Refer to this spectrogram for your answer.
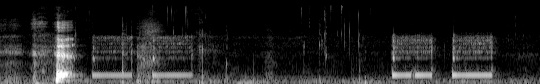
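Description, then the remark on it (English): A phone ringing tone sounds through a loudspeaker as a call is placed to Barry Fry, in two pairs of short electronic buzzing bursts, the second pair after a pause, with brief mouth noises and faint voices at the start. “There's a lot of you just ringing.”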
